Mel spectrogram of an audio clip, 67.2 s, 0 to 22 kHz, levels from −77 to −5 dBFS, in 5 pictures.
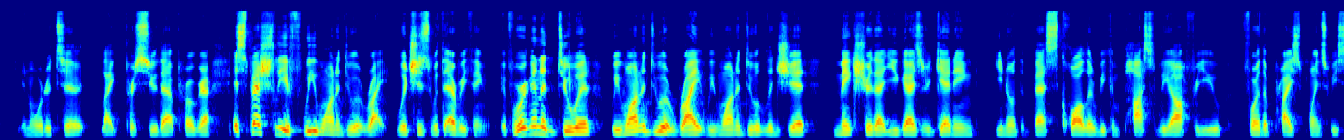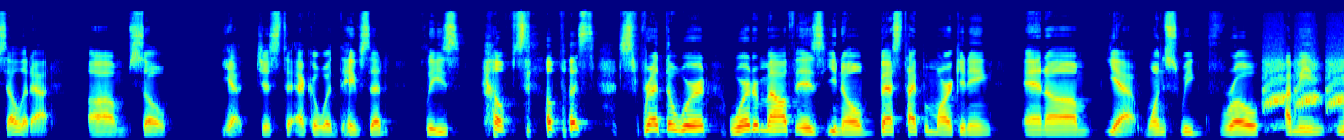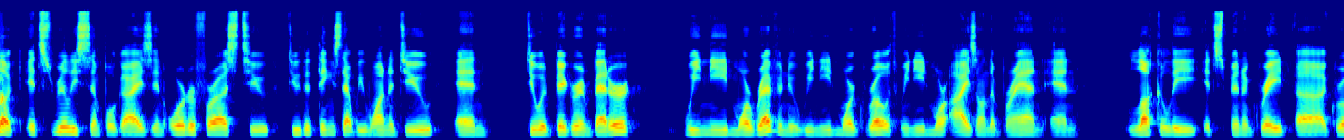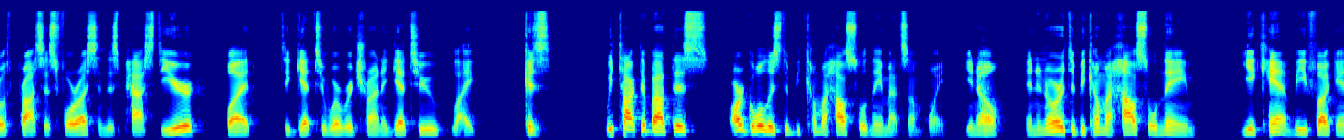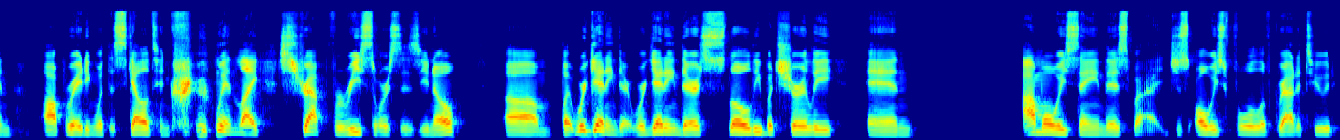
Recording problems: thin; somewhat; fading below 250 Hz
alarm; noticeable; at 26 s; peak 2 dB below the speech

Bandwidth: 15 kHz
